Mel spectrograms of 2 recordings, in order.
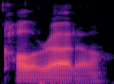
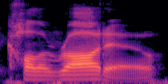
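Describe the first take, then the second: First: Colorado is said the local hometown way. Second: Colorado is said the common, widespread way. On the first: This is how locals who grew up there say it. "That's just how we say it, how we grew up there" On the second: This is how most outsiders say it. "most people say Colorado"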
